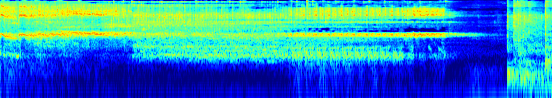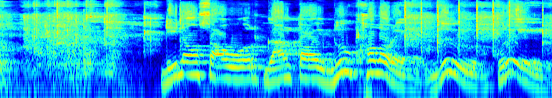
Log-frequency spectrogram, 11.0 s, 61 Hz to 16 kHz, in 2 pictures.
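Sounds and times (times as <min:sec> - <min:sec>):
toy gun buzzing whir: 0:00.0 - 0:04.4.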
